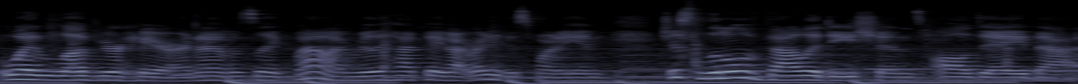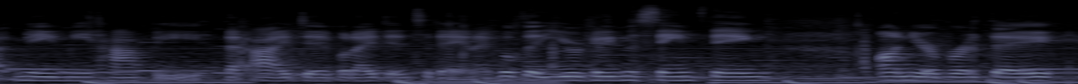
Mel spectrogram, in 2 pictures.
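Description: Over music, a woman in her late twenties talks fairly quickly in a deep voice, filming a relaxed, reflective vlog indoors at home. She leans heavily on "like" as a filler.

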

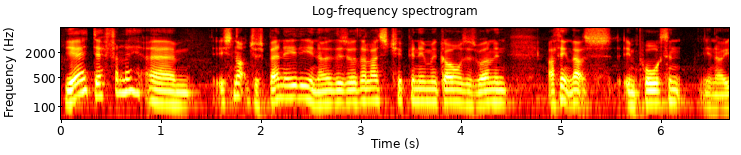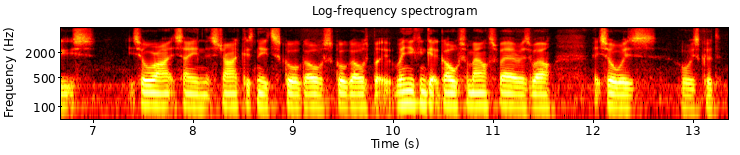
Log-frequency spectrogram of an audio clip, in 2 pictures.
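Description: A soft-spoken young male goalkeeper with a low voice speaks briskly with few pauses in a post-match interview. He's modest and repeats stock phrases as several handheld mics and phones are held close to him in an indoor press area by a sponsor board. Slight background noise is present.

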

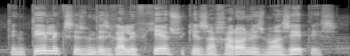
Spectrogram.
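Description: A man's voice: fairly low pitch, faint music behind, close to an everyday voice. A man reading the part of a giggly, cheeky young female servant who teases the others. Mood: teasing.

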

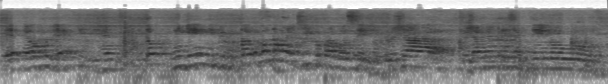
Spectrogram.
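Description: A young man with a Rio de Janeiro Brazilian accent, pronouncing s as a soft sh at syllable ends, doing casual, slangy stand-up comedy through a handheld mic. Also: high-pitched, a little fast. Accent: Brazilian, Rio de Janeiro area. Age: young adult. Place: small restaurant room with seated audience, indoors. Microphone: handheld mic through a speaker, filmed from audience. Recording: echoey room PA, distant noisy phone recording.

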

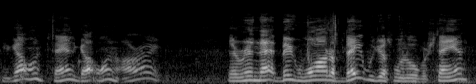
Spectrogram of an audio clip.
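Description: A man's voice: sits high, animated, normal speed, a bit bright, a little hiss or hum, poor audio. An older man hosting a fishing show from a boat on a lake, talking in a folksy, chatty, teasing way. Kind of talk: casual outdoor show commentary.

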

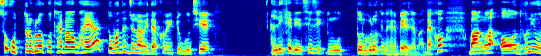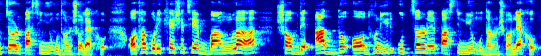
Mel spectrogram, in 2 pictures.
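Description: A young man with a Bangladeshi Bengali accent, teaching an exam-prep grammar lesson in a quick, insistent way that keeps repeating the key points. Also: high voice, lively intonation, a little mellow. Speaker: tutor.

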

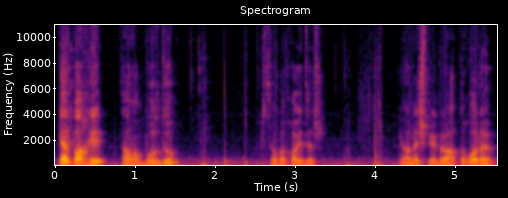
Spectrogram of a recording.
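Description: A man's voice: medium pitch, animated, measured pace, a little hiss or hum. Bir oyunu oynarken bulmacaları kendi kendine çözen, zaman zaman heyecanla bağıran bir adam; oyun yorumu yapıyor. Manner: talks to himself while solving puzzles, bursts into shouting. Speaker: gamer. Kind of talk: let's play commentary.

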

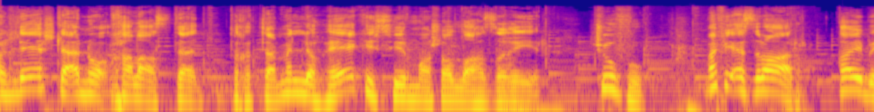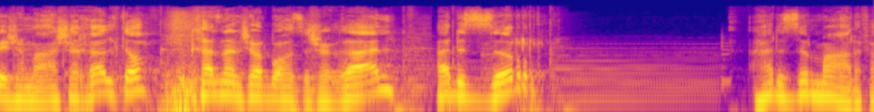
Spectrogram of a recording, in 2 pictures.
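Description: A man giving excited commentary on his gameplay, laughing and yelling at the game as he plays. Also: on the high side. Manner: animated, laughing, shouting at the game. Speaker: gaming YouTuber.

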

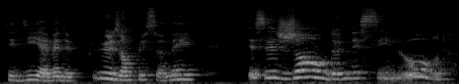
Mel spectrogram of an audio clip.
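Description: A woman reading a children's picture book aloud, expressive and adding little asides for children. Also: a little high, a little slow. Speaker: storybook reader. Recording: roomy echo.

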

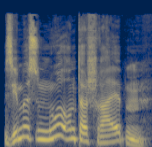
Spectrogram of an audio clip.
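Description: Male reader doing a hasty, persuasive storybook businessman; lively delivery, dry close recording. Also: high-pitched, normal speed, dry recording, voice pushed up. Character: pushy middle-aged male businessman in a hurry.

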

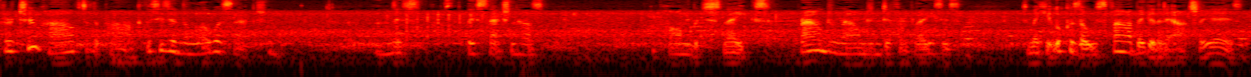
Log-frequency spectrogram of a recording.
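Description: A woman vlogger gives a casual, thoughtful narration of her park walk, fixing her words mid-stream. She speaks a little high with fairly even intonation at a moderate pace, recorded outdoors on a handheld camera's built-in mic with clear park sounds behind her.

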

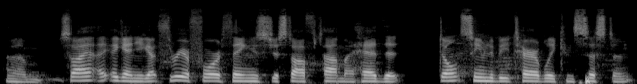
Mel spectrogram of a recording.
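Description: A man's voice: on the high side, fairly quick. A podcast host answering an audience question at a live event. He thinks aloud, often restarts, and keeps saying "again" and "you know".

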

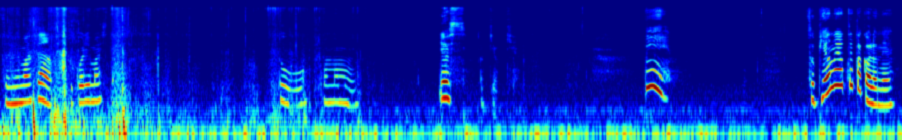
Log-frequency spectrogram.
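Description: A woman's voice: high voice, lively intonation, measured pace, long pauses. A young woman, an idol trainee, chatting casually and bubbly with viewers on a livestream, laughing often. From Japan.

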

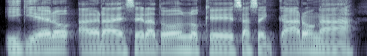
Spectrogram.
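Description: A man, co-hosting a podcast and telling stories in lively casual chat, mimicking relatives' voices. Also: medium pitch, normal speed, smooth. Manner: animated storyteller, mimics relatives in a raised voice. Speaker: podcast co-host.

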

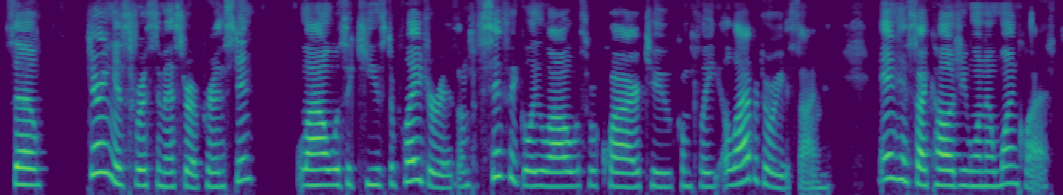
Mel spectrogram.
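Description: Woman, Southern US accent, true crime podcast host, fairly high voice, chatty asides, close dry mic. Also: fairly quick, dry recording. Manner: conversational, with asides and restarts.

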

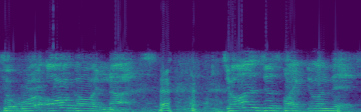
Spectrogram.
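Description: A man's voice: a little high, slow, highs cut off. A young man telling a joking story as a wedding toast, speaking into a handheld mic through speakers in a large party tent. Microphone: handheld mic through speakers, far camera. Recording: echoey, distant, noisy camcorder audio.

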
